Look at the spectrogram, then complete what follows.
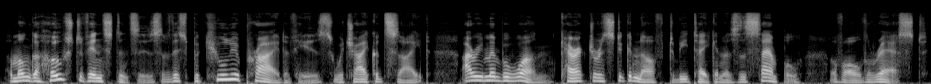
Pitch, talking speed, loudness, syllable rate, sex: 125 Hz, 195 wpm, -19 LUFS, 5.4 syllables/s, male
